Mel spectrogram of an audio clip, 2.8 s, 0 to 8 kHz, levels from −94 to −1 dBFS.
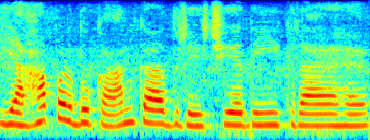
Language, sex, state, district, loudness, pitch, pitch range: Hindi, female, Jharkhand, Garhwa, -15 LUFS, 225 Hz, 215-255 Hz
